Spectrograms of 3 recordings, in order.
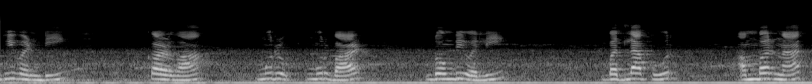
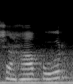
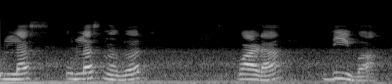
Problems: constant background noise, background conversations at intervals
